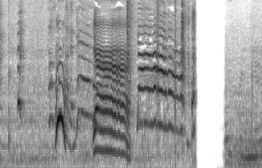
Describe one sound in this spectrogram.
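A young woman squeals with delight.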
